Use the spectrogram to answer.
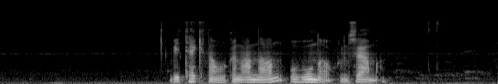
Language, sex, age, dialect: Faroese, male, 15-35, Suðurstreymoy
